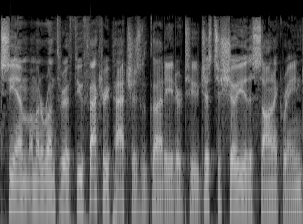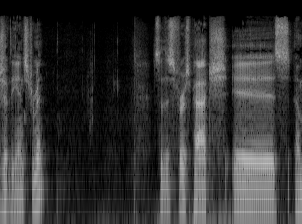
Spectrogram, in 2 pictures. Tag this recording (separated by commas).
Speech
